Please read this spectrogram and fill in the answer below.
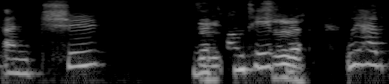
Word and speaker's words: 吃: 知吃 Yeah, 吃 when pronouncing 吃, there much 吃 stronger airflow here coming out.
